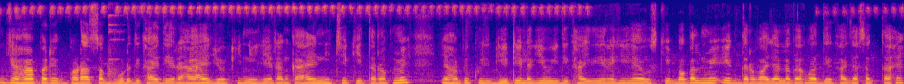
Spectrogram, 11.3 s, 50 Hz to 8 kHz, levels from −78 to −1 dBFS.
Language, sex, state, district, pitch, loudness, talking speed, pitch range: Hindi, male, Chhattisgarh, Raigarh, 190 Hz, -20 LUFS, 210 wpm, 185-195 Hz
